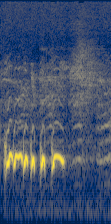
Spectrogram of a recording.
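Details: One quick bubbling phrase of pulsed coo notes from a local zebra dove calling a rival, the last note stretched out, followed by faint lingering tones.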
